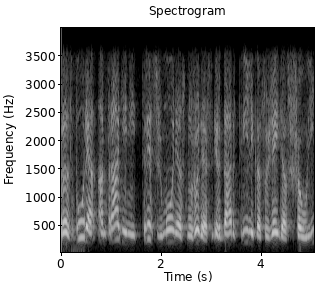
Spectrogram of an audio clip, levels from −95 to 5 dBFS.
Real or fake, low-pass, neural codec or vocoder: real; 3.6 kHz; none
